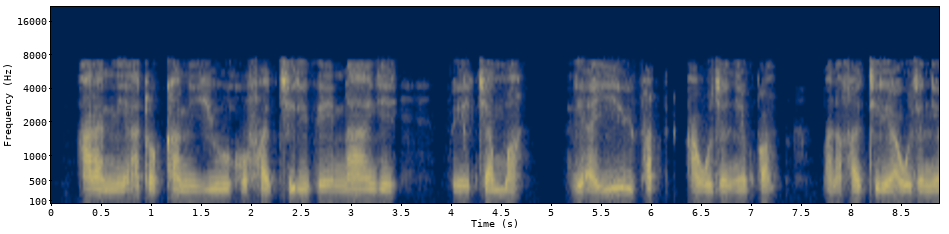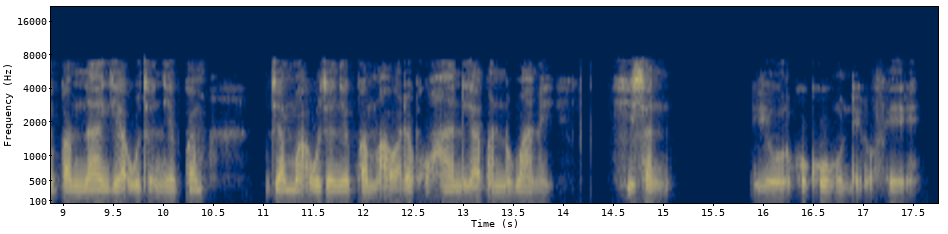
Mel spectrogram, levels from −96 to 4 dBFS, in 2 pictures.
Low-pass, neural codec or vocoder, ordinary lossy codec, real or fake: 7.2 kHz; codec, 16 kHz, 8 kbps, FunCodec, trained on Chinese and English, 25 frames a second; AAC, 48 kbps; fake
